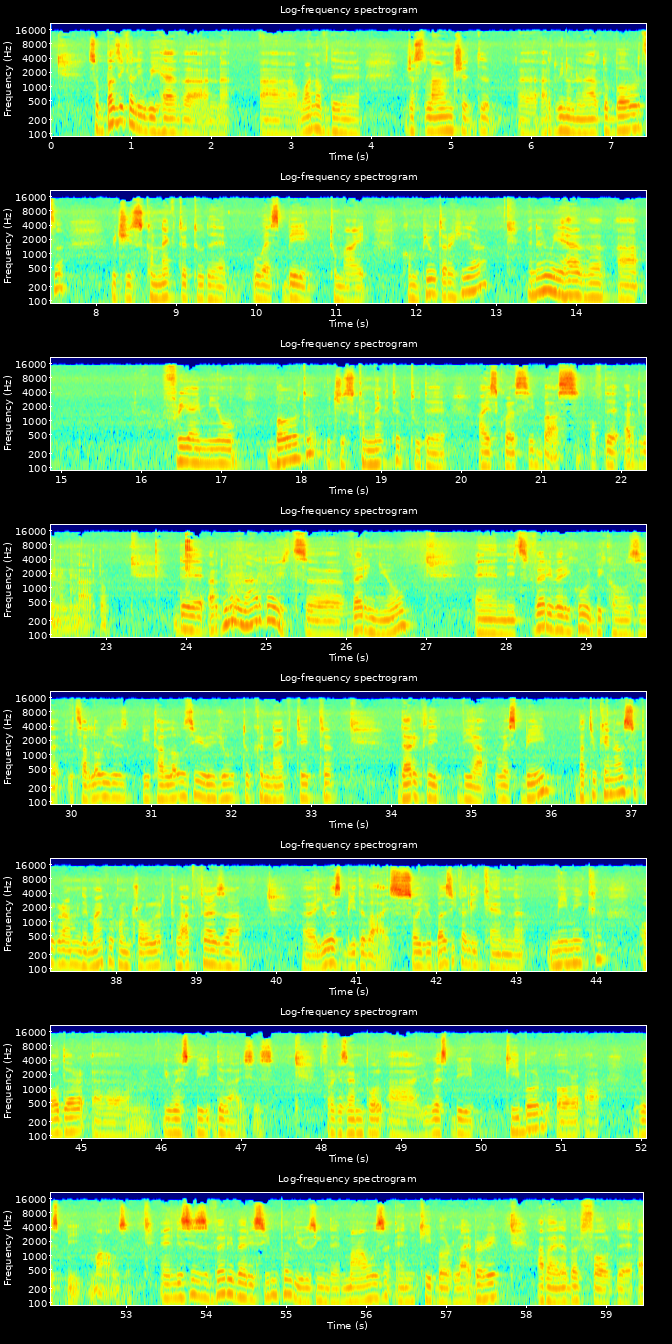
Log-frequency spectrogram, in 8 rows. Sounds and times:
Speech: 0.5s - 14.9s, 16.3s - 23.1s, 23.8s - 26.9s, 27.6s - 33.4s, 34.1s - 39.6s, 40.3s - 59.4s.

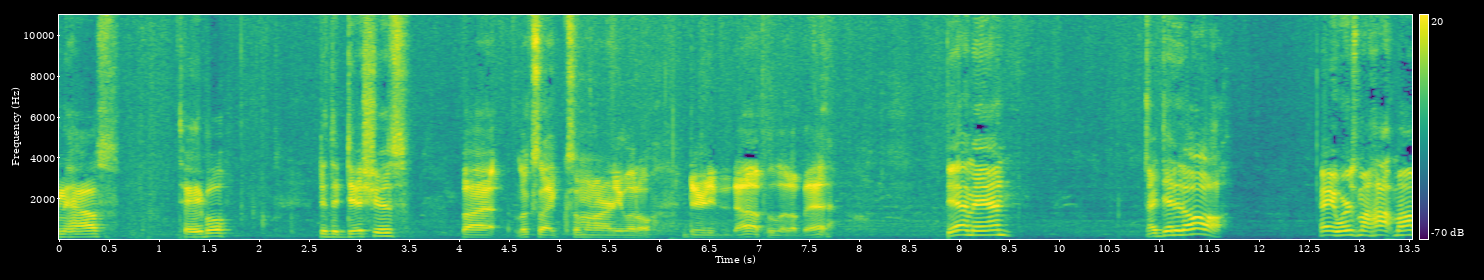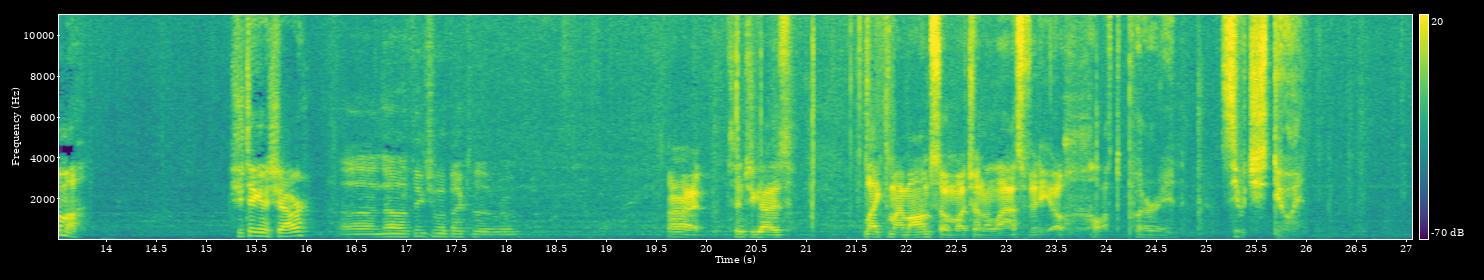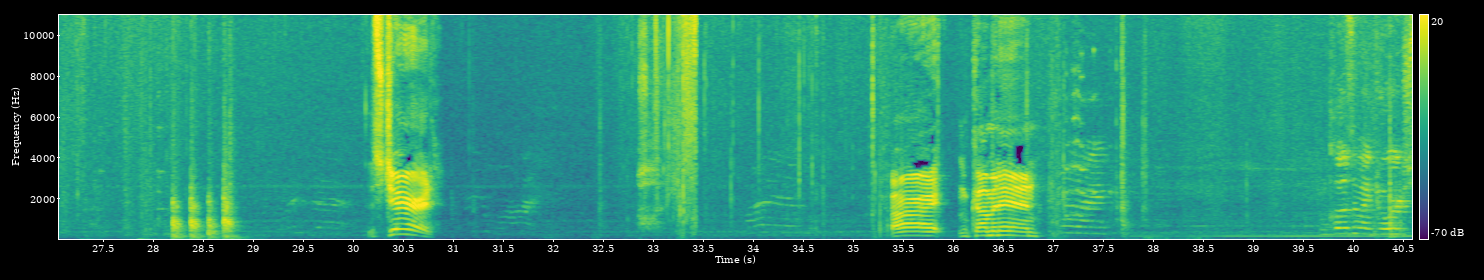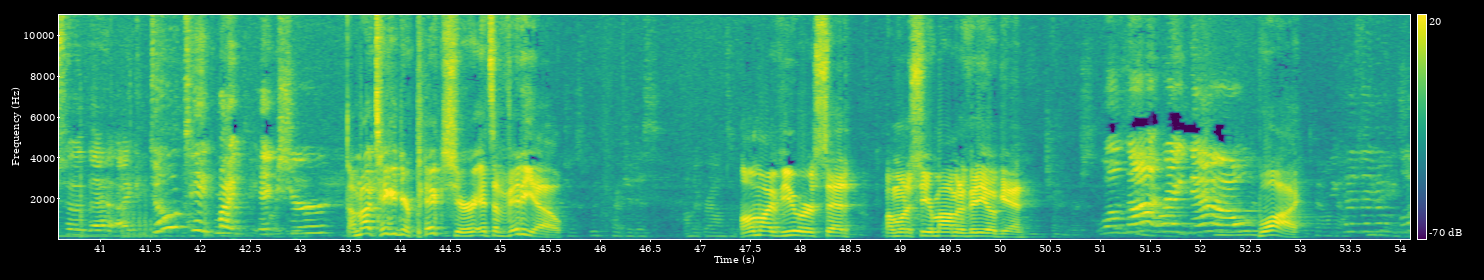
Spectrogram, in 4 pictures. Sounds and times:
Inside, small room: 0.0s - 54.1s.

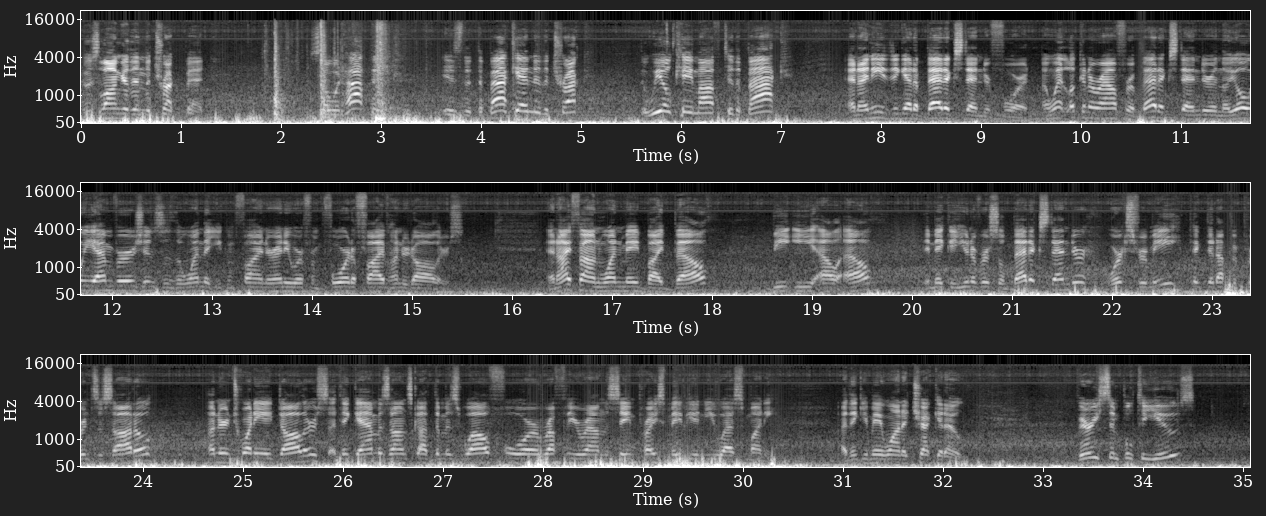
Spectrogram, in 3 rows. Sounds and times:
Speech: 0.0s - 1.3s, 2.3s - 7.1s, 7.7s - 15.5s, 16.4s - 18.0s, 18.6s - 30.4s, 31.0s - 32.2s, 33.3s - 34.6s.

